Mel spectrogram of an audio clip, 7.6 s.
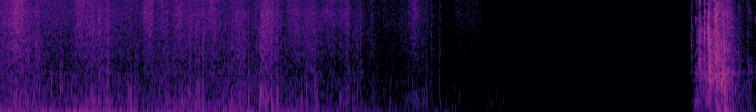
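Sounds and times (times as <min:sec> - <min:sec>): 
blustery wind outdoors on a freezing day: 0:00.0 - 0:03.9.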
